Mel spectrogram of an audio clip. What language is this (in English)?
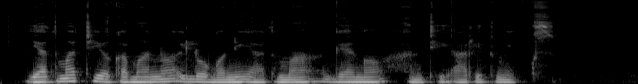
Luo (Kenya and Tanzania)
